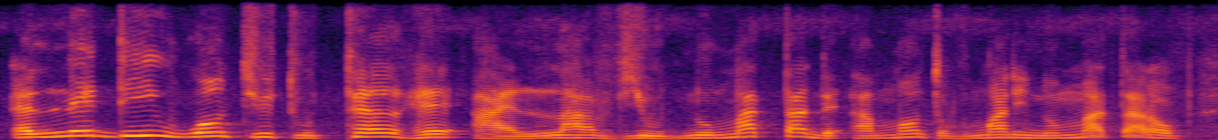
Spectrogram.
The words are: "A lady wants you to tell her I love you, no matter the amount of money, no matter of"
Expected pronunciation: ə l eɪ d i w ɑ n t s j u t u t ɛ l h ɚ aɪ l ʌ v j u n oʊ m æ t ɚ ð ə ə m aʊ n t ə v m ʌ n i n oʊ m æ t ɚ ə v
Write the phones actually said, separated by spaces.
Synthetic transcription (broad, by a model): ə l eɪ d i w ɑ n t j u t u t ɛ l h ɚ aɪ l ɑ v j u n oʊ m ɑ t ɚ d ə ə m aʊ n t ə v m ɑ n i n oʊ m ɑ t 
